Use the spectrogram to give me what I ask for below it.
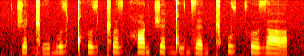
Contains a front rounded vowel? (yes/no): no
